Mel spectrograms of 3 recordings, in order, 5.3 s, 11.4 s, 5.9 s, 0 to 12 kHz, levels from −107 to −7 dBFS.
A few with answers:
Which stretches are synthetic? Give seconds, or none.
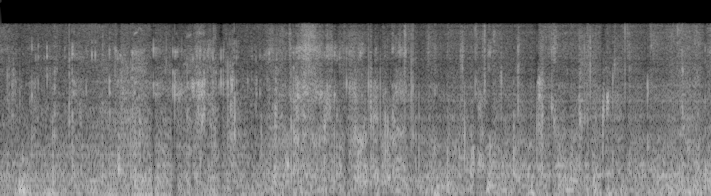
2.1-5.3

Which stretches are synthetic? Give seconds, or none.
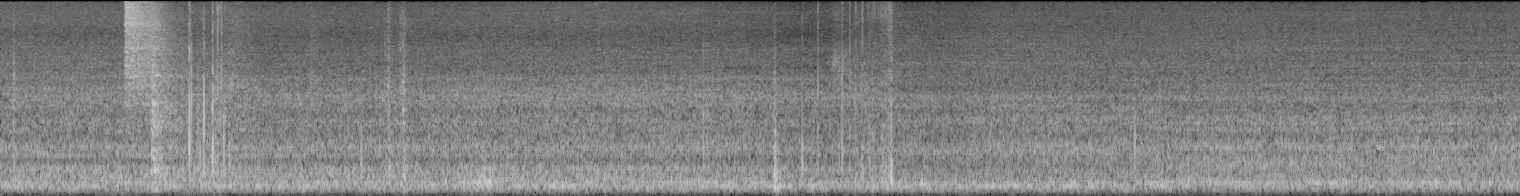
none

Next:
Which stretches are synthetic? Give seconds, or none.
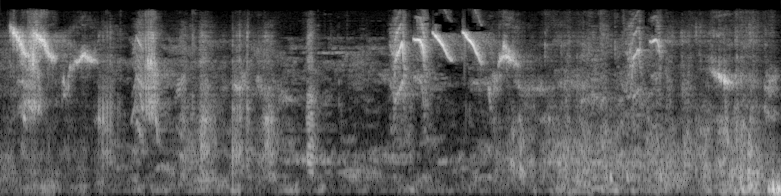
0.0-0.8; 1.5-2.1; 3.7-4.4; 5.0-5.9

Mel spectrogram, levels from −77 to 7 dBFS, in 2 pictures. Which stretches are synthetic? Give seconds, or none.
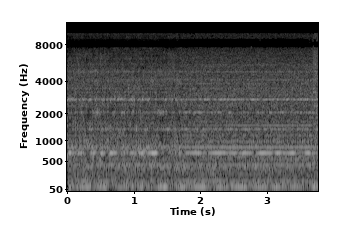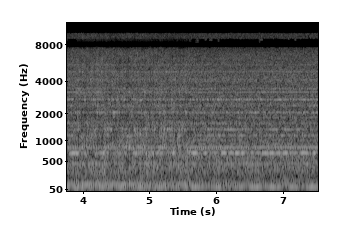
0.0-1.7; 3.9-5.6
